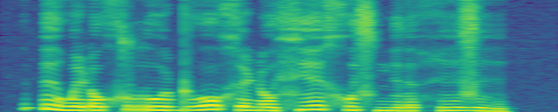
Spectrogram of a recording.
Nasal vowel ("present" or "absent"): absent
